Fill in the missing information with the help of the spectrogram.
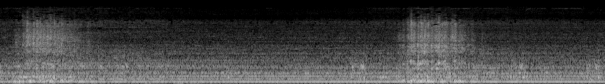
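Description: DTF printer running: a steady machine hum, with short whirring bursts from the print mechanism near the start and again about four seconds in as the print-head carriage shuttles across the film.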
